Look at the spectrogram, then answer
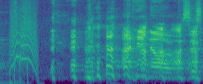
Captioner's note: record scratching; laughing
